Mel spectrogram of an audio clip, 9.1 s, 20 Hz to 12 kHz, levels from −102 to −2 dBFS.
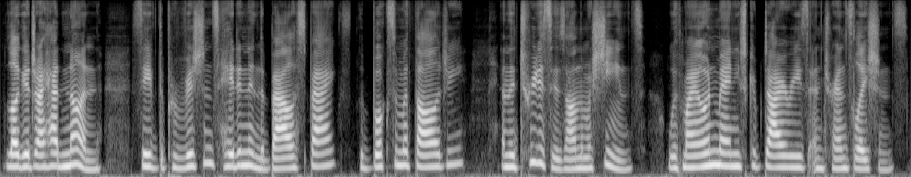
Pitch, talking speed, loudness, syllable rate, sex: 220 Hz, 190 wpm, -18 LUFS, 5.8 syllables/s, female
